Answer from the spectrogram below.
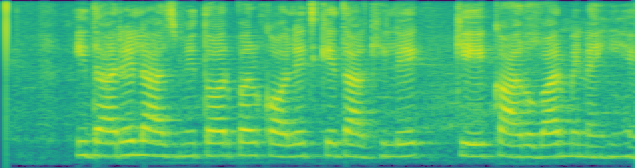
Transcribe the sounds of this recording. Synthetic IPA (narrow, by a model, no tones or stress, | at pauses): ɪd̪aːɾelaːzmit̪ɔːɾpɐɾkɔːleːd͡ʒked̪aːxʰɪlekekaːɾoːbaːɾmẽnɐɦĩɦɛ̃ː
